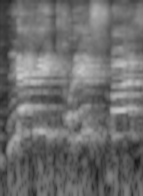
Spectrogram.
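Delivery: slow, high shout ending in laughter; joyous shout. Acted. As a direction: bellow it to the whole street. Scrooge cries out his greeting.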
